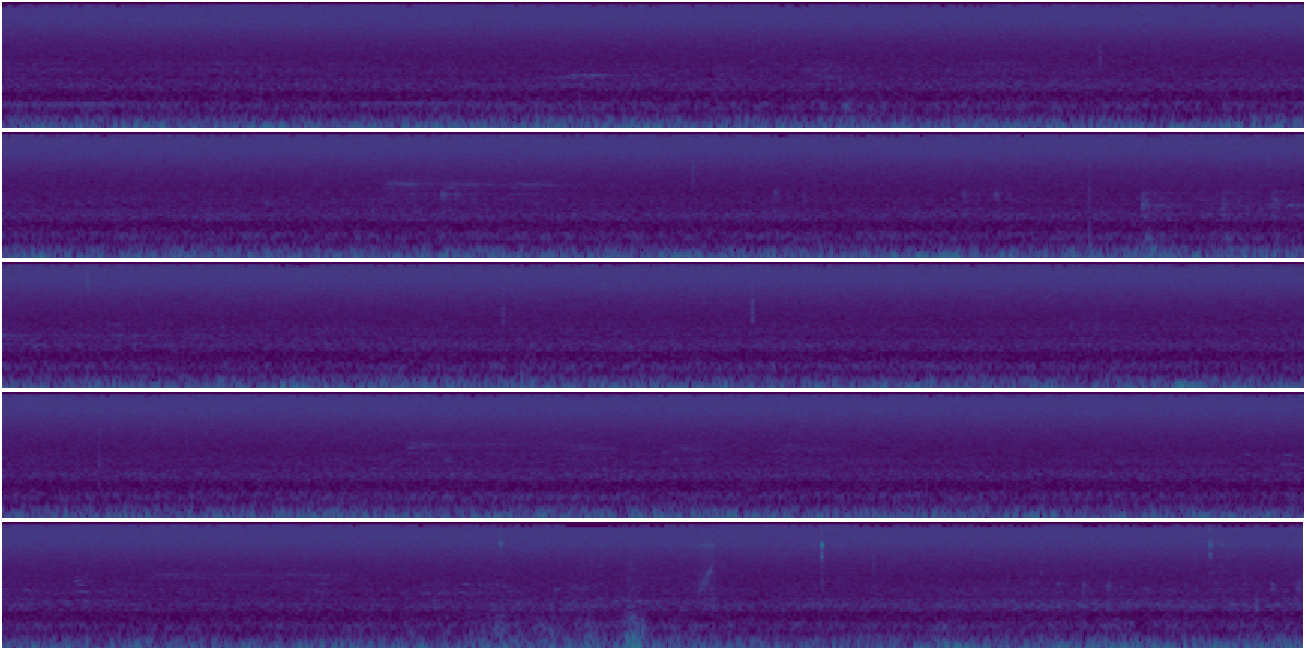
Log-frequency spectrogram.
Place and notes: Turmantas, Lithuania, WWI fortification
WWI German fortification. Almost destroyed by time and people. I placed small microphones in dome ventilation hole...just atmosphere from inside.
